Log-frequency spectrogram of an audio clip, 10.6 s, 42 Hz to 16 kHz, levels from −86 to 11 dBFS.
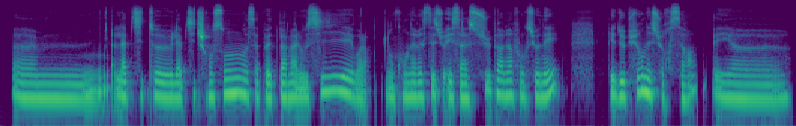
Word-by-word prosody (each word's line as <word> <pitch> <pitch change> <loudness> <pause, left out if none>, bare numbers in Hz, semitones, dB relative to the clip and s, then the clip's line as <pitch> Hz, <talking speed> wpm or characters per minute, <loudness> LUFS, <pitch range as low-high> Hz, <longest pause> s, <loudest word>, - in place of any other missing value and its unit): Hem, 155 +1 -1 0.2
la 170 - +2
petite, 175 +2 -5
heu 160 -2 +3
la 160 0 +1
petite 180 0 -4
chanson, 190 +4 +4
ça 175 -3 -3
peut - - -1
être 155 0 -2
pas 160 0 +2
mal 80 - +2
aussi 210 - 0
et 195 -4 +4
voilà, 70 - -3 0.2
donc 85 - -4
on 165 - 0
est 165 - +2
restés 165 -7 -1
su 95 - -1
et 165 - +1
ça 160 -1 0
a 155 - +1
super 155 +4 0
bien 175 +1 +1
fonctionné, 170 - -1 0.7
et - - +3
depuis, 170 +3 0
on 215 - +6
est 200 - +7
sur 185 -5 -4
ça, 150 +10 -3 0.2
et 160 -1 -1
heu 150 0 -2
165 Hz, 190 wpm, -24 LUFS, 155-180 Hz, 0.7 s, est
